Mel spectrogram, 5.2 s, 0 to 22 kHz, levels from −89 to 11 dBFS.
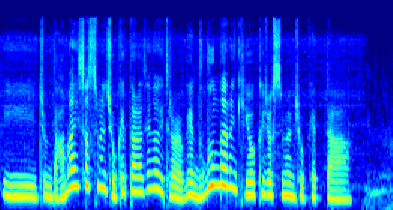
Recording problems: household noises; faint; throughout; 30 dB below the speech

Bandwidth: 16 kHz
